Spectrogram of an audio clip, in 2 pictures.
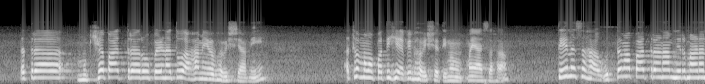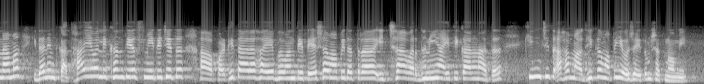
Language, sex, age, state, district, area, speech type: Sanskrit, female, 18-30, Karnataka, Koppal, rural, spontaneous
